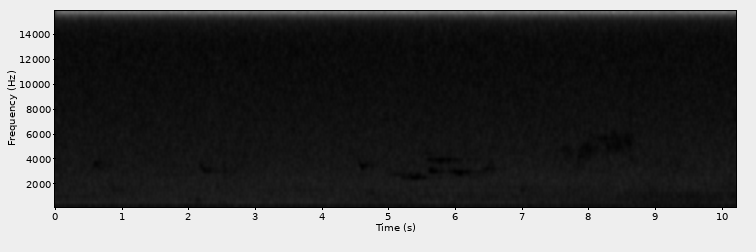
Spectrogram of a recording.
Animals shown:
Hermit Thrush (Catharus guttatus)
Northern Parula (Setophaga americana)

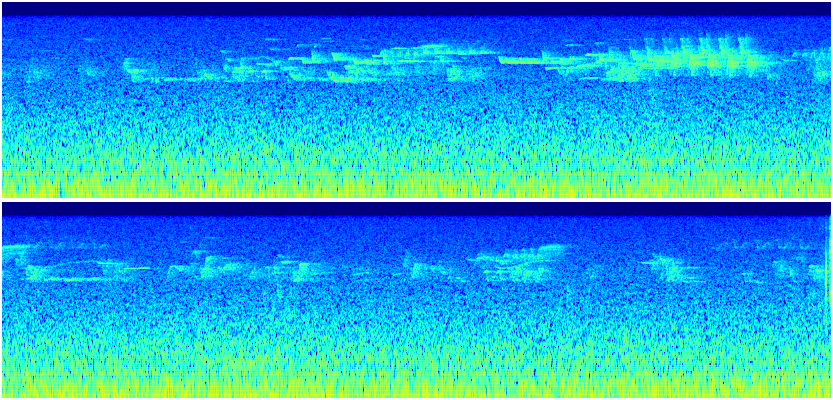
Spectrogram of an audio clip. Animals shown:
Black-throated Blue Warbler (Setophaga caerulescens)
Red-eyed Vireo (Vireo olivaceus)
Tufted Titmouse (Baeolophus bicolor)
Ovenbird (Seiurus aurocapilla)
Eastern Wood-Pewee (Contopus virens)
Winter Wren (Troglodytes hiemalis)

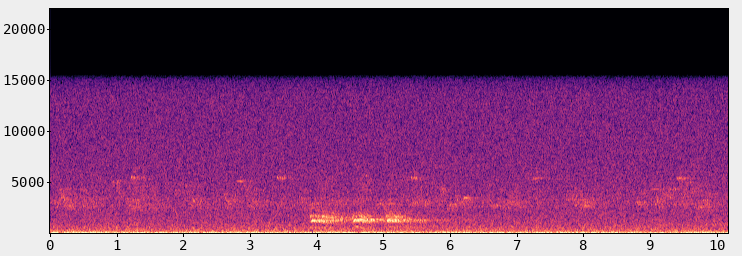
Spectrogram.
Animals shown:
Red-eyed Vireo (Vireo olivaceus)
American Crow (Corvus brachyrhynchos)

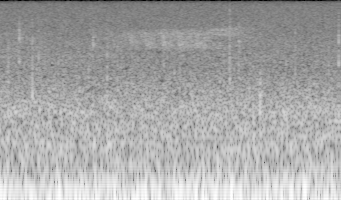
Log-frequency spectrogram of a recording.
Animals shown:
Black-throated Blue Warbler (Setophaga caerulescens)

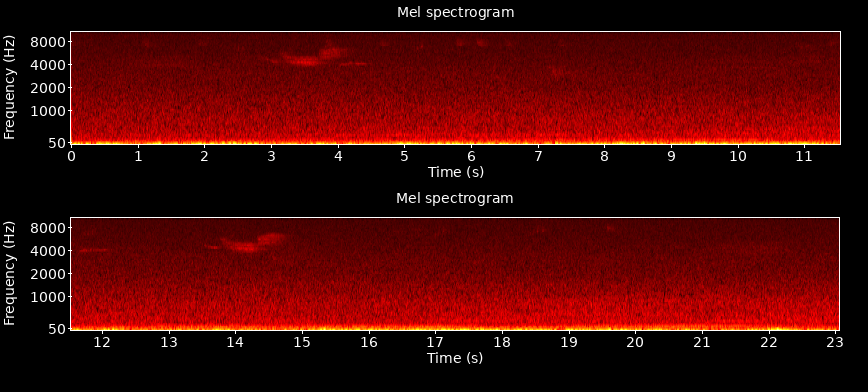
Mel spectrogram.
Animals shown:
Black-throated Green Warbler (Setophaga virens)
Black-throated Blue Warbler (Setophaga caerulescens)

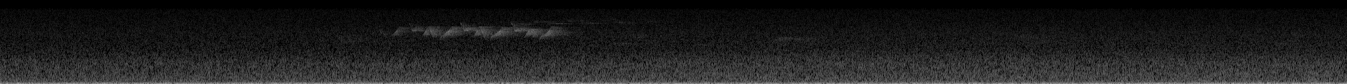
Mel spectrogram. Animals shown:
Common Yellowthroat (Geothlypis trichas)
Blackburnian Warbler (Setophaga fusca)

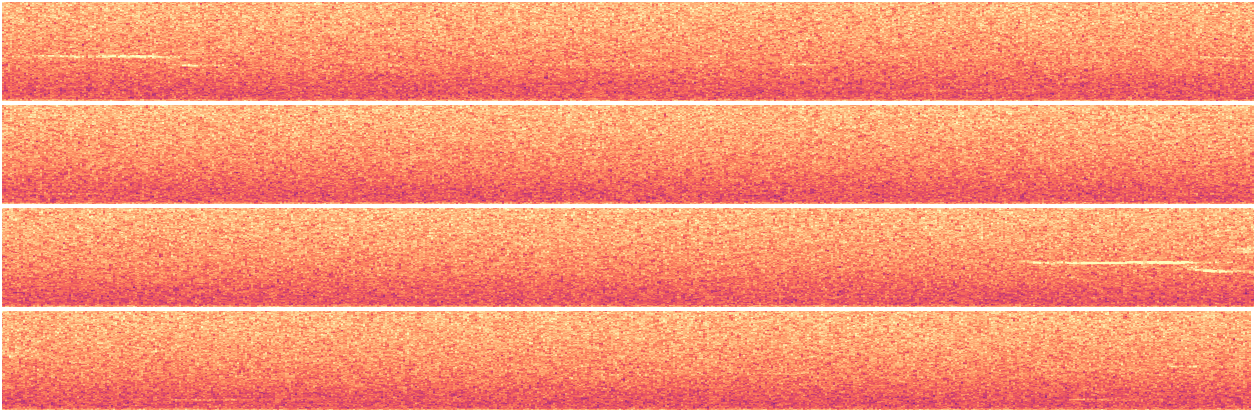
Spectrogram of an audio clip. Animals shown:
Black-throated Green Warbler (Setophaga virens)

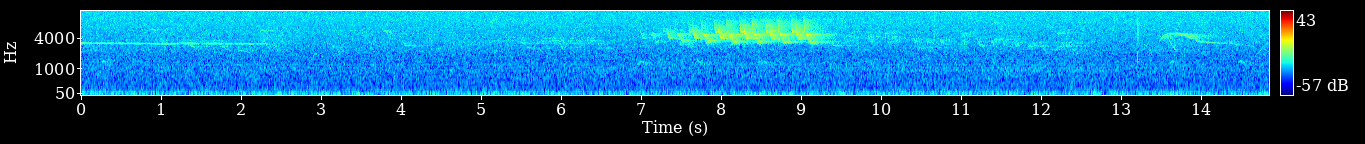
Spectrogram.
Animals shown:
Ovenbird (Seiurus aurocapilla)
White-throated Sparrow (Zonotrichia albicollis)
Veery (Catharus fuscescens)
Eastern Wood-Pewee (Contopus virens)

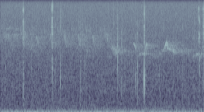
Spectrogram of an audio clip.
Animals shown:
Ovenbird (Seiurus aurocapilla)
Scarlet Tanager (Piranga olivacea)

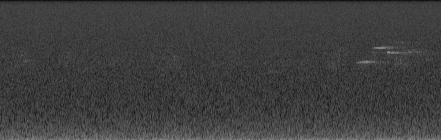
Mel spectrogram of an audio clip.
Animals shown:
Hermit Thrush (Catharus guttatus)

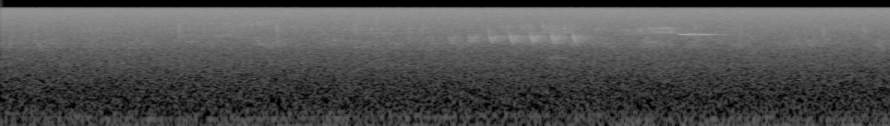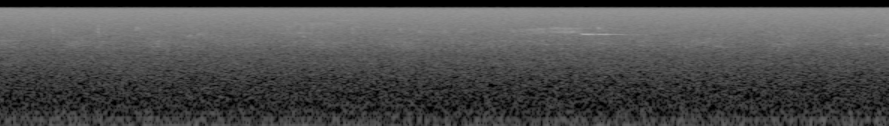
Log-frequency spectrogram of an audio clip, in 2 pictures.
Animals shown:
Ovenbird (Seiurus aurocapilla)
Black-throated Green Warbler (Setophaga virens)

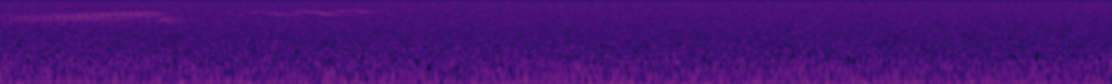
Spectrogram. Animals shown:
Black-and-white Warbler (Mniotilta varia)
Northern Parula (Setophaga americana)

